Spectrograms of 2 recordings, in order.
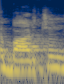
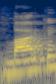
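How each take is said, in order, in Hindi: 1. बीच का व्यंजन ch ध्वनि है। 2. बीच का व्यंजन एक कड़ी k ध्वनि है। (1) "बार्कन या बार्चन, जो भी आप बोलना चाहें" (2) "बार्कन या बार्चन, जो भी आप बोलना चाहें"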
